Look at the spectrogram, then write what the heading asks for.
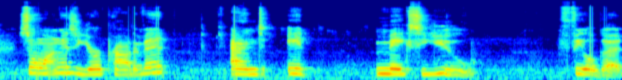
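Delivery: voice breaking mid-phrase. Speaking to viewers on their channel, voice cracking mid-sentence. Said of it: "Holy voice crack".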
